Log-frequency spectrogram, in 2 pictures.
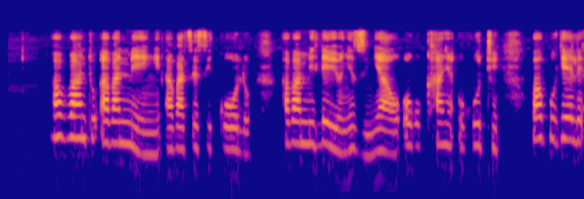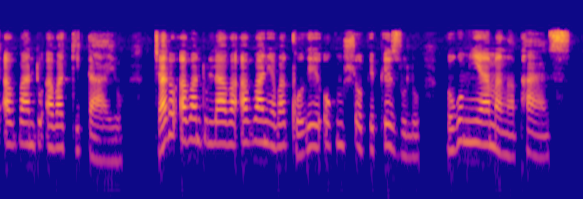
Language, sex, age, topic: North Ndebele, female, 50+, education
